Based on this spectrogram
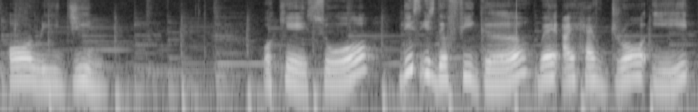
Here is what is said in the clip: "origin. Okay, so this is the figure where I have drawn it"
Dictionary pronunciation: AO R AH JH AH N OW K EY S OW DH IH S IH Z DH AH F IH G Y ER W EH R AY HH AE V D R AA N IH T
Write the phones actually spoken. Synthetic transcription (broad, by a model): AO R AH JH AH N OW K EY S OW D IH S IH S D AH F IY G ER W EH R AY HH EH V D R AA IH T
